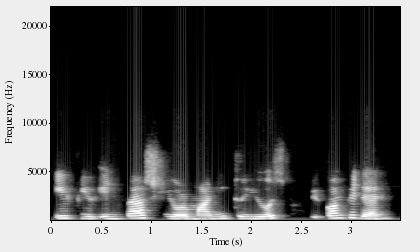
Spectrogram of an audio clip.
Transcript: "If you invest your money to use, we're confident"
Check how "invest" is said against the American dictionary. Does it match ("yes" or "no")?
no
